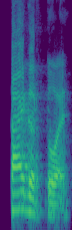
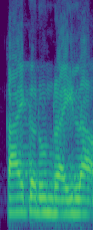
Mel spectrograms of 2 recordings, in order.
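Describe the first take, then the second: First: Lightly voiced Pune Marathi phrasing, "काय करतो है?"; a hint of Pune standard Marathi, "करतो" said short. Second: Lightly voiced Nagpuri Marathi phrasing, "काय करून राहिला?"; a touch of Nagpuri Marathi, "राहिला" said in full. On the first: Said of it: "अगर मैं पुणे में जा रहा हूं तो वैसे नहीं बोलेंगे वो". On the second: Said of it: "हमारे यहाँ पे बोला जाता है ना". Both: Shown as a demonstration.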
